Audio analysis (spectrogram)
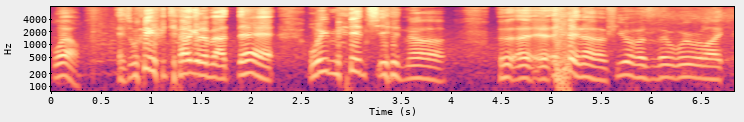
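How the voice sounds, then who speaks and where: A hoarse teenage man from Louisiana, rambling casually with lots of fillers and laughs while commenting on a game at a desk mic. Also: fairly high pitch, unhurried, a little hiss or hum. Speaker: gaming commentator.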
